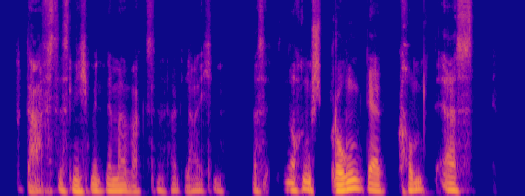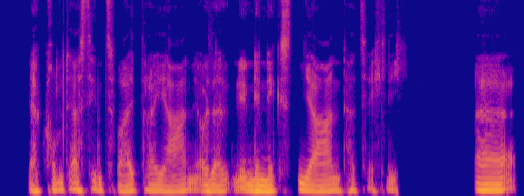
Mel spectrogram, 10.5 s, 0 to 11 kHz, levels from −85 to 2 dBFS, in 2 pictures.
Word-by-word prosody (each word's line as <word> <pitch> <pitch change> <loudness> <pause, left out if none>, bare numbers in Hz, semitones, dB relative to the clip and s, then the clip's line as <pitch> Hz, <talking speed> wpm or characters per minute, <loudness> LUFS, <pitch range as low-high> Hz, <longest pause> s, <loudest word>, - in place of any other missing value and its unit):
du - - -25
darfst - - -6
das 100 - -5
nicht 90 -2 0
mit 95 -3 -3
'nem 95 -1 +1
Erwachsenen 90 +1 -7
vergleichen. 100 +2 -11 0.3
Das - - -9
ist - - -30
noch 110 -1 -2
'n 125 - +3
Sprung, 115 +7 +5
der 100 -5 +1
kommt - - -2
erst 110 -4 -2 0.8
der 95 - 0
kommt 110 +5 -3
erst 115 0 -1
in 110 -6 -2
2, 95 -1 -2
3 100 -1 -3
Jahren 95 +3 -1
oder 95 -1 +2
in 100 - +2
den 95 0 +8
nächsten 95 +5 +2
Jahren 100 0 +2
tatsächlich, 95 -10 -8 0.6
äh 105 -1 +5
100 Hz, 170 wpm, -25 LUFS, 95-105 Hz, 0.8 s, den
